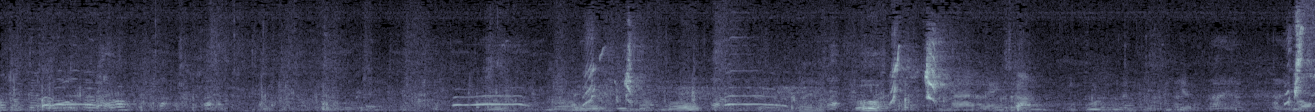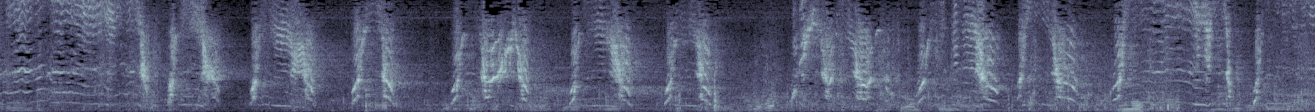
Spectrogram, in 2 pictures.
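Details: Baby monkey Leo, angry and needing milk, begs its mother. Softer whimpers and chatter at first, then about halfway through a loud, relentless stream of shrill screaming cries repeated in rapid bursts.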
